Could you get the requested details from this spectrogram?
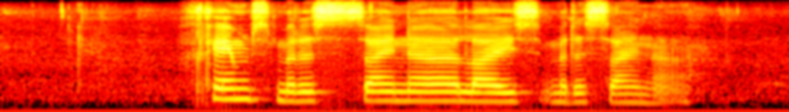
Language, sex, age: Afrikaans, female, 21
